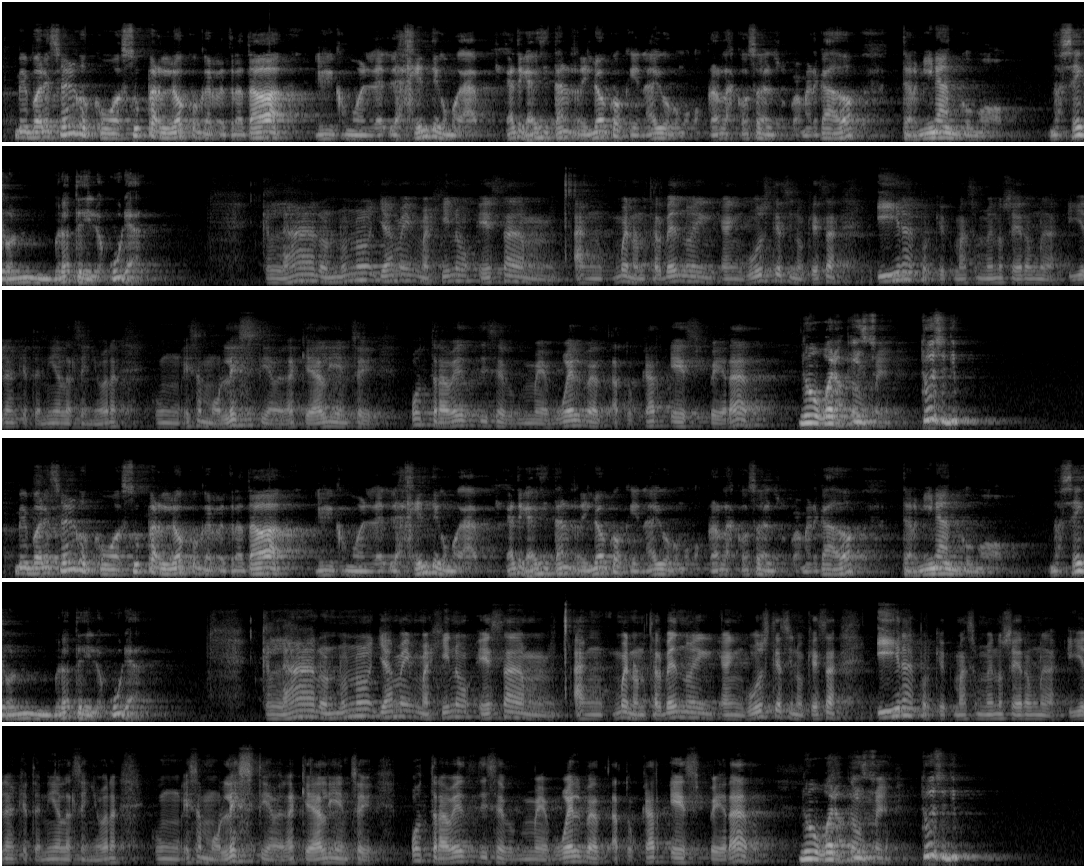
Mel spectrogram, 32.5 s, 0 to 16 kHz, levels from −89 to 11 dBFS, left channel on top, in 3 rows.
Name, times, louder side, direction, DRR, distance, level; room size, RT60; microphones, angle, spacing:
voice 1, 0.0-2.9 3.1-4.8 5.0-8.5 9.0-10.0 10.5-12.2 29.6-30.4 30.8-31.2, left 2 dB, 30° left, 11 dB, 1.0 m, -32 dB
voice 2, 12.9-29.2 30.1-30.5, right 3 dB, 70° right, 10 dB, 1.3 m, -39 dB
26.0 x 16.0 x 8.3 m, 1.2 s
head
